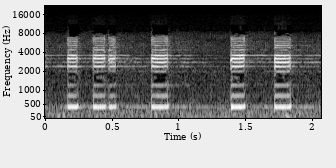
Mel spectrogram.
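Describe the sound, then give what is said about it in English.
A Morse code all-clear signal sent out after a Christmas Eve radio broadcast: six buzzy, steady-pitched beeps of slightly varying length, some clustered in quick pairs, others spaced apart, sounding clearly over a faint low background with no talking. “Captain Zeno, to be on the safe side, you'd better send out an all-clear in Morse code.”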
